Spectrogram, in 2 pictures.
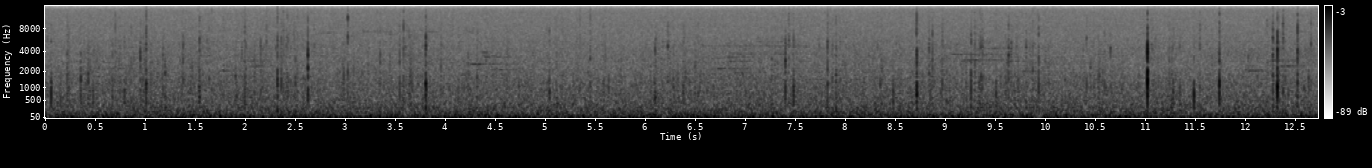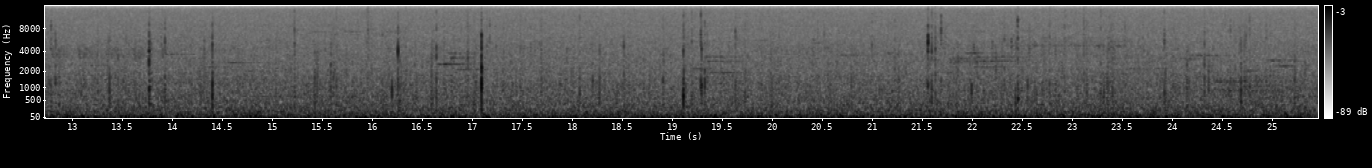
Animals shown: Yellow-rumped Warbler (Setophaga coronata), Wood Thrush (Hylocichla mustelina)

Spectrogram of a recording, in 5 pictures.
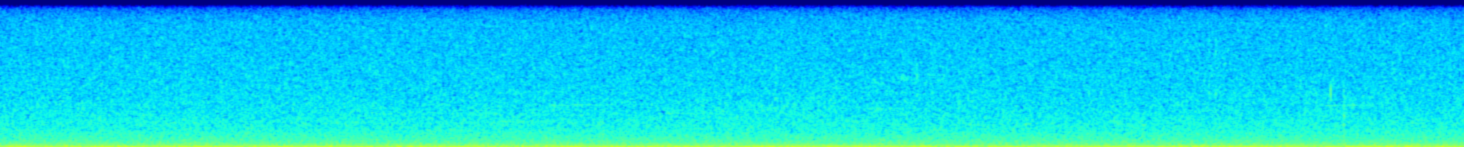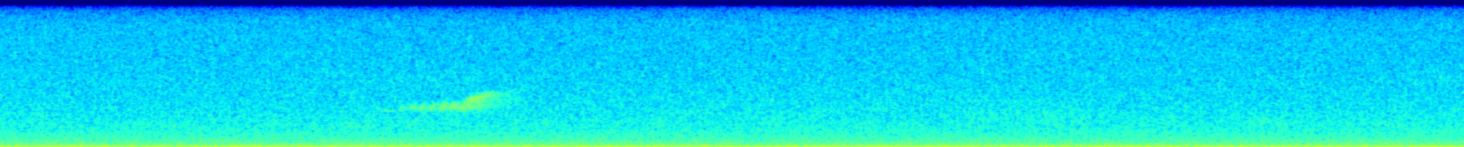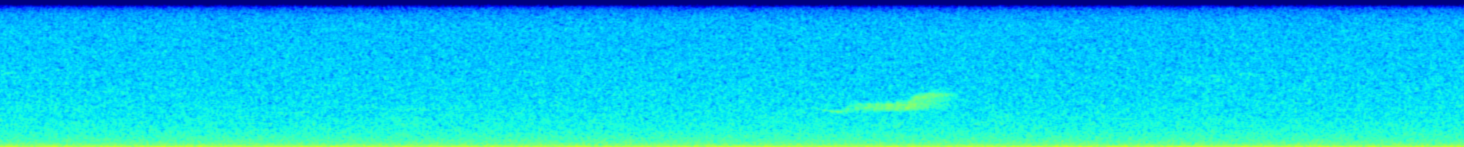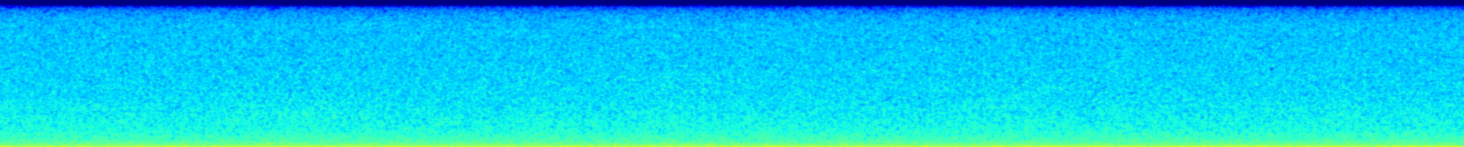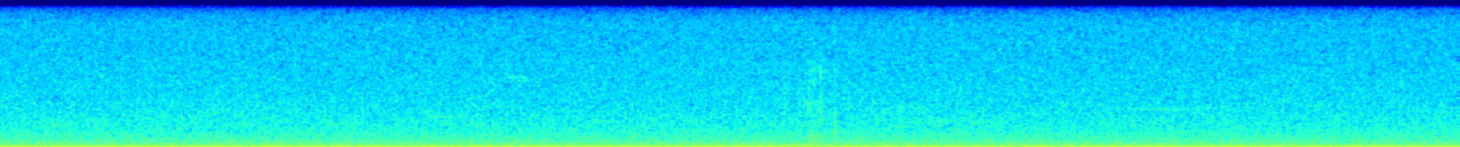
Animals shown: Black-throated Blue Warbler (Setophaga caerulescens)

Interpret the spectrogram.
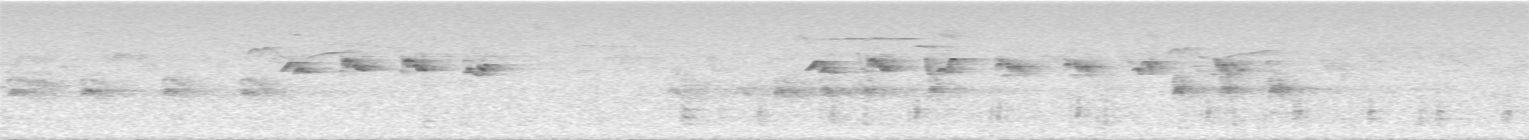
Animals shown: Eastern Wood-Pewee (Contopus virens), Black-throated Green Warbler (Setophaga virens), American Robin (Turdus migratorius), American Crow (Corvus brachyrhynchos)

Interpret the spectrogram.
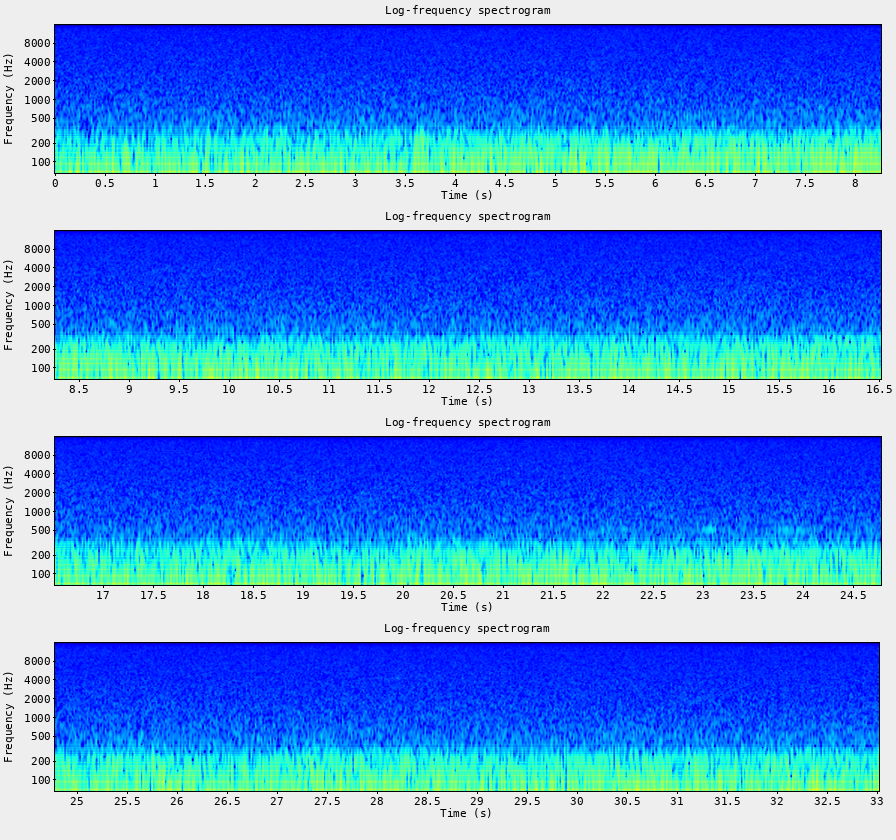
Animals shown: Mourning Dove (Zenaida macroura), Black-throated Green Warbler (Setophaga virens)

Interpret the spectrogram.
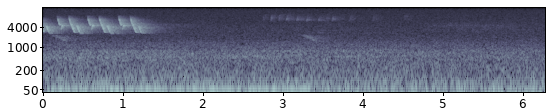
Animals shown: unidentified call, Veery (Catharus fuscescens), Ovenbird (Seiurus aurocapilla)

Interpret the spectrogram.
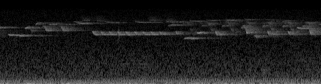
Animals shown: Winter Wren (Troglodytes hiemalis), Golden-crowned Kinglet (Regulus satrapa)

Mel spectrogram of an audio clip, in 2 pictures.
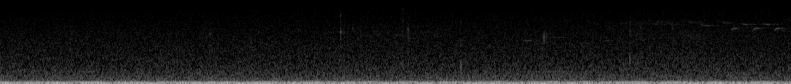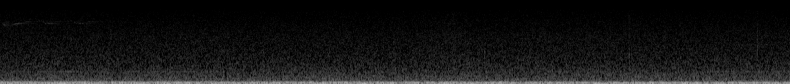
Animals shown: Black-and-white Warbler (Mniotilta varia)

